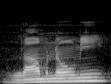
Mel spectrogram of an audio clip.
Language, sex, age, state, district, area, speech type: Sindhi, male, 60+, Gujarat, Junagadh, rural, spontaneous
